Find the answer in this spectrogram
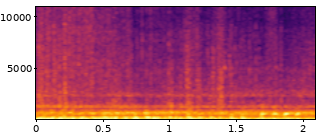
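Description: A deep, loud low rumble with faint held tones above it.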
